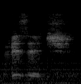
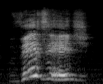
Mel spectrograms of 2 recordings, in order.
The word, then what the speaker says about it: visage: The smiling fac Vizage of his childhood friend beaming from the How the hell do you pronounce this word? Visage. Visage.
